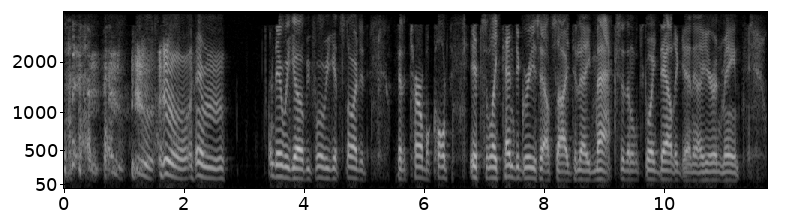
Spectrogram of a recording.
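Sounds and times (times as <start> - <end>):
person clearing throat: 0.0 - 2.8
person humming and grunting: 1.1 - 2.7
speech: 1.6 - 2.5, 3.5 - 11.7.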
